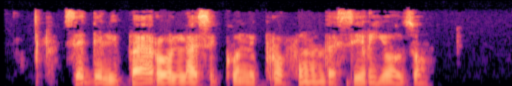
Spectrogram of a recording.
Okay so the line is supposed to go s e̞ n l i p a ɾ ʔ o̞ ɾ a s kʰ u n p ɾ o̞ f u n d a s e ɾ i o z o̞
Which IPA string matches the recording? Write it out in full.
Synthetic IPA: s e̞ d l i p a ɾ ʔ o̞ l a s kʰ u n p ɾ o̞ f u n d a s e ɾ i o z o̞

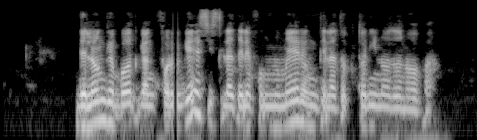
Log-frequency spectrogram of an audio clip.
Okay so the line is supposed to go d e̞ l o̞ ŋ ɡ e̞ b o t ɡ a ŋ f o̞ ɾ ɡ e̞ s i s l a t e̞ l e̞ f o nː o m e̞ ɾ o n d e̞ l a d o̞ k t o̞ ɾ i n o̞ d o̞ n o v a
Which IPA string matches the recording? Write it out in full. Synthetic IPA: d e̞ l o̞ ŋ ɡ e̞ b o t ɡ a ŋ f o̞ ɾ ɡ e̞ s i s l a t e̞ l e̞ f o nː u m e̞ ɾ o n d e̞ l a d o̞ k t o̞ ɾ i n o̞ d o̞ n o v a

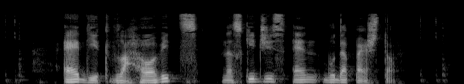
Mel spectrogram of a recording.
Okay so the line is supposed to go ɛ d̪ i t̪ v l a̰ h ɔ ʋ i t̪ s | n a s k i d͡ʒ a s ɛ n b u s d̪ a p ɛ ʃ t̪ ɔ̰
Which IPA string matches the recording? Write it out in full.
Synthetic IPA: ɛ d̪ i t̪ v l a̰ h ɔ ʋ i t̪ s | n a s k i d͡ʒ i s ɛ n b u d̪ a p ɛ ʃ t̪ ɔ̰

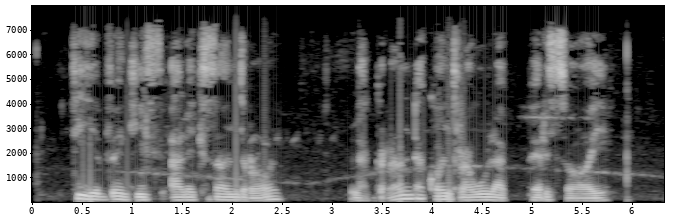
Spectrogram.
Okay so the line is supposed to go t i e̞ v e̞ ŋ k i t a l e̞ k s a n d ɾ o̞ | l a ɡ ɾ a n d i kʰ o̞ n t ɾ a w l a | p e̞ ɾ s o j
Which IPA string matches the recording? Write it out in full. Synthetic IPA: t i e̞ v e̞ ŋ k i s a l e̞ k s a n d ɾ o̞ | l a ɡ ɾ a n d a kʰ o̞ n t ɾ a w l a | p e̞ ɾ s o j

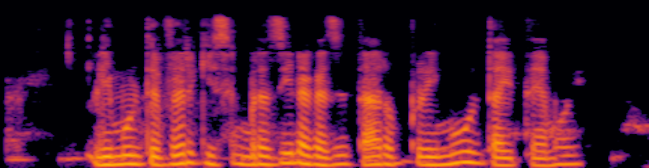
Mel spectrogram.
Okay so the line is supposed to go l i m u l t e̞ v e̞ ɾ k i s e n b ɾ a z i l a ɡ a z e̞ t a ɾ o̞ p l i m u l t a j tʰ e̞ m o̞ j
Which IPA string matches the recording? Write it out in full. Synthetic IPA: l i m u l t e̞ v e̞ ɾ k i s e n b ɾ a z i l a ɡ a z e̞ t a ɾ o̞ p ɾ i m u l t a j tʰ e̞ m o̞ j

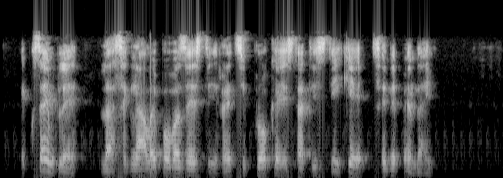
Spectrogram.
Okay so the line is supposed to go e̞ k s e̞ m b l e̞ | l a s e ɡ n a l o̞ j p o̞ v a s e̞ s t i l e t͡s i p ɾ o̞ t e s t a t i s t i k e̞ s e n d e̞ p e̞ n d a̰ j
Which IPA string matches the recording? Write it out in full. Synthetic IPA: e̞ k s e̞ m p l e̞ | l a s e ɡ n a l o̞ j p o̞ v a s e̞ s t i ɾ e t͡s i p ɾ o̞ k e s t a t i s t i k e̞ s e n d e̞ p e̞ n d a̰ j

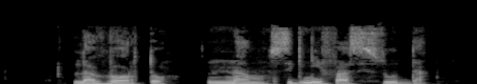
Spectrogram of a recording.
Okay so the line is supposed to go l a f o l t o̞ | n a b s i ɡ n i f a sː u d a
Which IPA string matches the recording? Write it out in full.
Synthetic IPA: l a v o ɾ t o̞ | n a m s i ɡ n i f a sː u d a

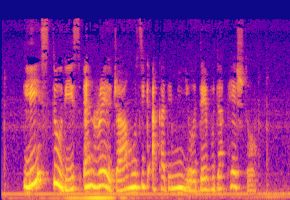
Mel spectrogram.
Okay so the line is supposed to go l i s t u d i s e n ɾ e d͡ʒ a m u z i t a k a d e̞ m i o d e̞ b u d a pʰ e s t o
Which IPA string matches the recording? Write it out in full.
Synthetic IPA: l i s t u d i s e n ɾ e d͡ʒ a m u z i k a k a d e̞ m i o d e̞ b u d a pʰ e ʃ t o

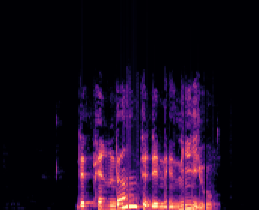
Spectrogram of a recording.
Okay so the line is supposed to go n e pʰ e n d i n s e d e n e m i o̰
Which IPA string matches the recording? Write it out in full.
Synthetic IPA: d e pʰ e n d a n t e d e n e n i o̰

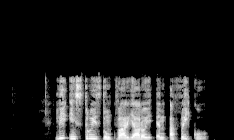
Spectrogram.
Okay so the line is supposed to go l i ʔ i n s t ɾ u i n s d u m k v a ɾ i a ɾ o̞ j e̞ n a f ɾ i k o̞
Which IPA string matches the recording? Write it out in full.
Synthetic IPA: l i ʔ i n s t ɾ u i s d u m k v a ɾ j a ɾ o̞ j e̞ n a f ɾ i k o̞

